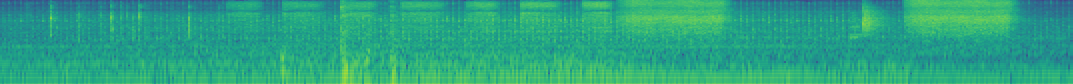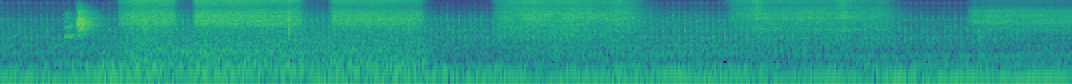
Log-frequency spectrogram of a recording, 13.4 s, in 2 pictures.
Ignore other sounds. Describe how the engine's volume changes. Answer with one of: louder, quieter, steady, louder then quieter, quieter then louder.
quieter.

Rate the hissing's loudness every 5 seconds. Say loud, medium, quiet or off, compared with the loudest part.
loud, loud, medium.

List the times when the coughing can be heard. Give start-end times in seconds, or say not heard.
1.8-2.6.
